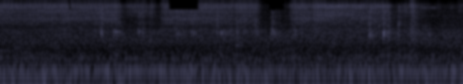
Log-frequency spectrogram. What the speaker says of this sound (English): So I don't want to like spray you guys out here.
